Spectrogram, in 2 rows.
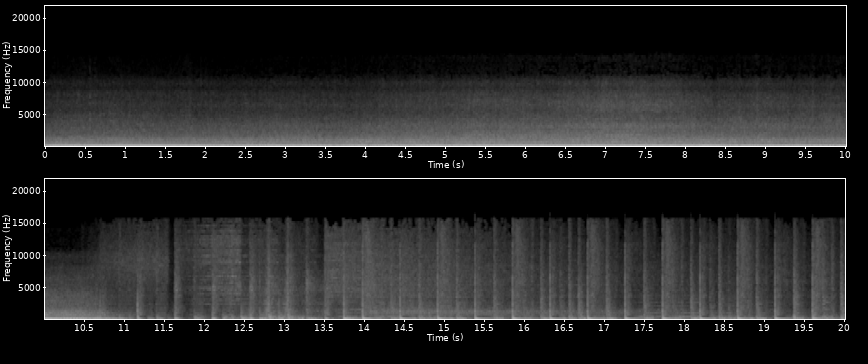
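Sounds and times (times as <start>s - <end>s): car engine hum: 0.0s - 11.2s.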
